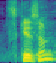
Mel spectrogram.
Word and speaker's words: schism: Now, I have a problem with this because how do you say the word schism? Schism? Oh, okay. Actually, you can say it three different ways. My preferred way has always been schism. You can say it that way, or schism, or schism.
